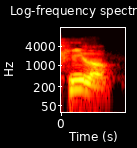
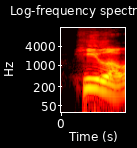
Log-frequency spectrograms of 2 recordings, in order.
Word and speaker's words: Hilo: Am I pronouncing this right? And I know I'm not gonna. Is it Hilo? Oh, it's Hilo. Hilo.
